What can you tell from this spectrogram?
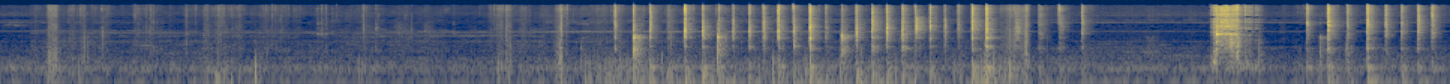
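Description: Stone pestle pounding garlic cloves in a stone mortar: a quick run of sharp knocks, several a second, starting about five seconds in. Near the end comes a short, louder burst, then a few more knocks.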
